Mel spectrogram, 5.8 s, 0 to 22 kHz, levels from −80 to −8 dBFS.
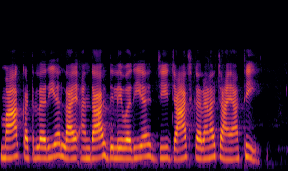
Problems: background sounds at intervals, echo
